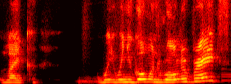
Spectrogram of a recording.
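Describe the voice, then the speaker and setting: A woman's voice: on the high side, unhurried, warm tone, muffled recording. A woman from Croatia, a guest on an interview podcast, talking casually with many fillers and restarts.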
